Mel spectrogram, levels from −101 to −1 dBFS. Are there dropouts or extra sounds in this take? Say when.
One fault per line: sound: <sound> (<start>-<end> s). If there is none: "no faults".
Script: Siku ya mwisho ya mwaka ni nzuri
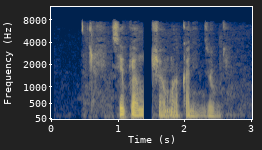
sound: dropout (1.4-1.5 s)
